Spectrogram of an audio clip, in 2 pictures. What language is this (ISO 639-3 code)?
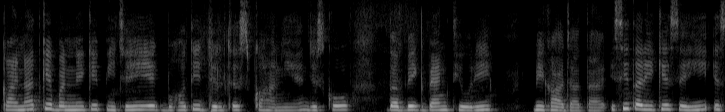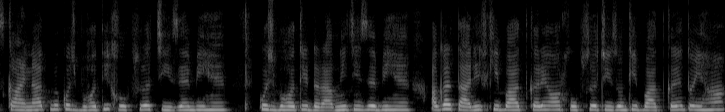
urd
